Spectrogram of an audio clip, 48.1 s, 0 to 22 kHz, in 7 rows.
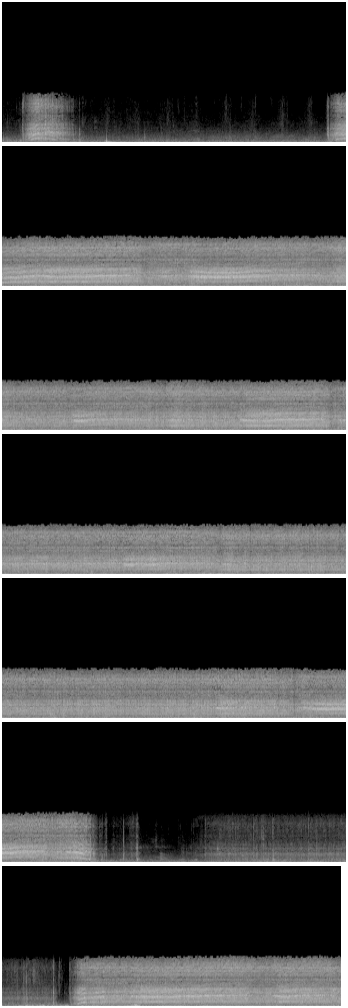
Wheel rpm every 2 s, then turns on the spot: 20, 0, 0, 160, 230, 220, 230, 230, 230, 220, 230, 230, 230, 230, 230, 230, 220, 130, 10, 20, 20, 190, 230, 230.
34-36 38-40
